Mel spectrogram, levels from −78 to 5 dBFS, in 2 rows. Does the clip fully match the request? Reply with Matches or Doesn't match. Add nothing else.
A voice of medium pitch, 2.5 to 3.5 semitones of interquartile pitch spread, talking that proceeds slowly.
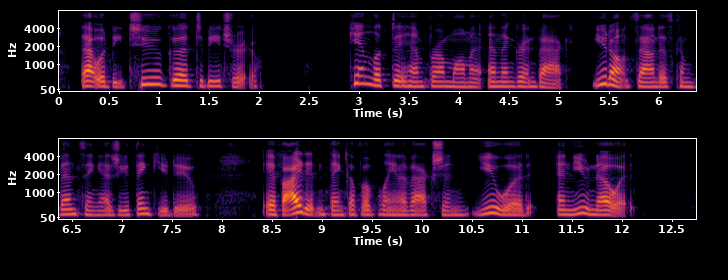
Doesn't match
